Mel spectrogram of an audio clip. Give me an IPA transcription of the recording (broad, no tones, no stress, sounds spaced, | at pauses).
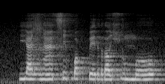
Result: j æ ɮ æ̃ s i ɓ ɒ k͡p e r ɒ ç o m o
